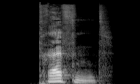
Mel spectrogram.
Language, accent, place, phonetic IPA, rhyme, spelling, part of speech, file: German, Germany, Berlin, [ˈtʁɛfn̩t], -ɛfn̩t, treffend, adjective / verb, De-treffend.ogg
- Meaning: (verb) present participle of treffen; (adjective) 1. apt, apposite 2. appropriate, poignant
